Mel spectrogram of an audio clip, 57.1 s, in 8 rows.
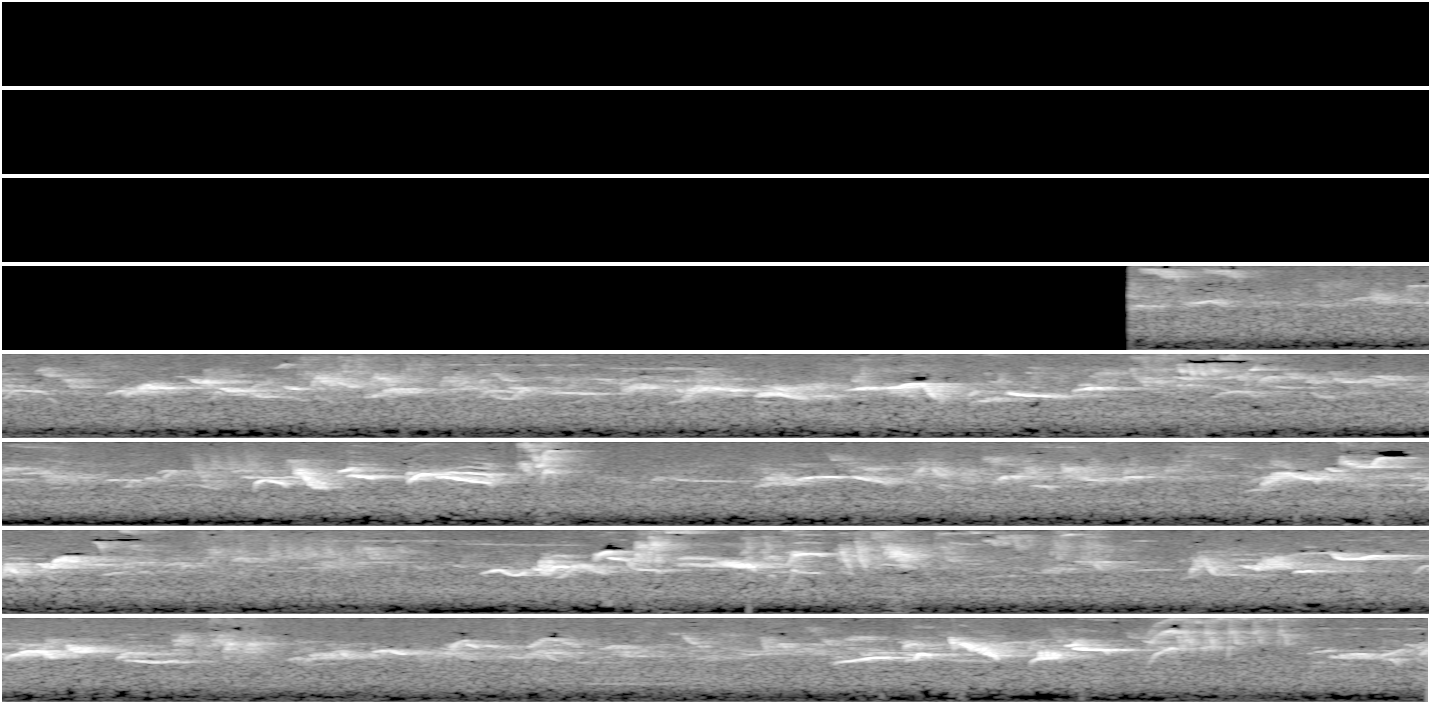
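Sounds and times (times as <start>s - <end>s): steady high hiss: 27.1s - 35.1s.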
